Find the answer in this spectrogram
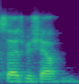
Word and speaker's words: Serge Michel: I know he's boxed Jose Burton and a German fighter called Serge Mikel, or Mikel. Maybe I'm mixing the name wrong. No, you got it right, Serge Michel.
